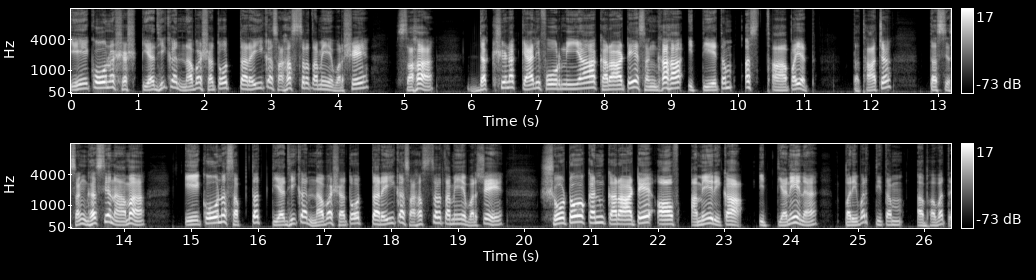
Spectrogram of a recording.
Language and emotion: Sanskrit, neutral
